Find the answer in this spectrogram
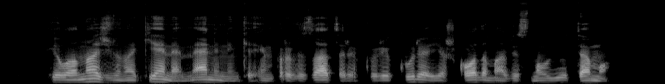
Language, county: Lithuanian, Šiauliai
